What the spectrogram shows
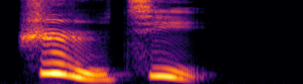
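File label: "ri4 ji4", Chinese; HSK4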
